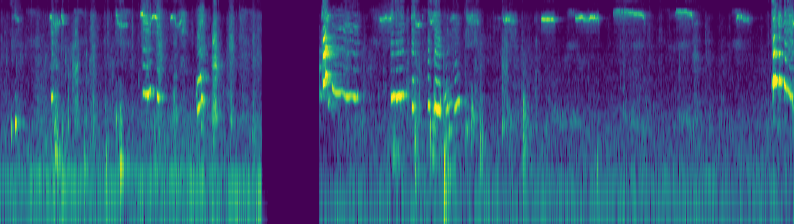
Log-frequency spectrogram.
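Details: Young puppies making soft, scattered whimpers and brief squeaky yips, some drawn-out whines sliding downward, with long quiet spaces and faint low rumbling early on.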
